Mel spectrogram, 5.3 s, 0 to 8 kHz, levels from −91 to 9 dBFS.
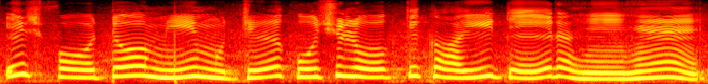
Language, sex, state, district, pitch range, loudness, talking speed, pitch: Hindi, female, Madhya Pradesh, Katni, 245-295 Hz, -10 LUFS, 115 wpm, 270 Hz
